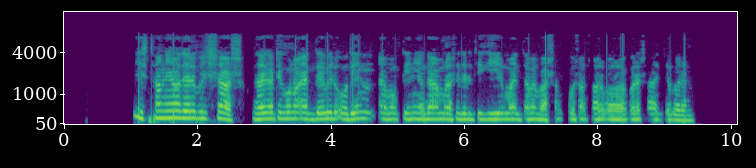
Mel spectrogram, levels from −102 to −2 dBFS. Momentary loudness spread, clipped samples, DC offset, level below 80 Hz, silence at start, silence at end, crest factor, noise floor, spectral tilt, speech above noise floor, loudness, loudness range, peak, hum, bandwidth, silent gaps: 9 LU; under 0.1%; under 0.1%; -56 dBFS; 1.05 s; 0.65 s; 18 dB; under -90 dBFS; -7.5 dB/octave; over 67 dB; -24 LUFS; 4 LU; -6 dBFS; none; 7.6 kHz; 2.76-2.82 s, 7.52-7.56 s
